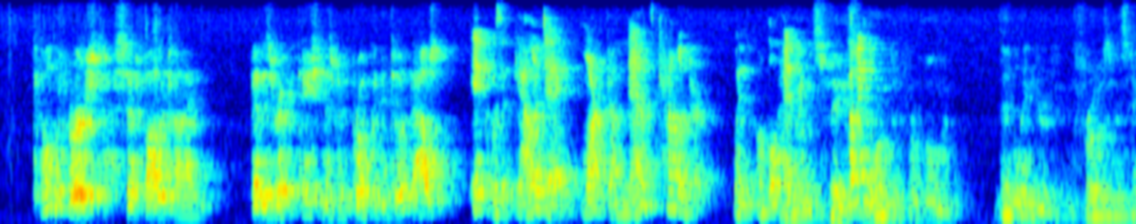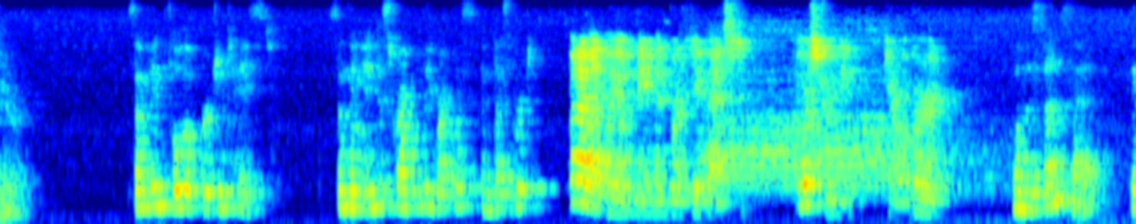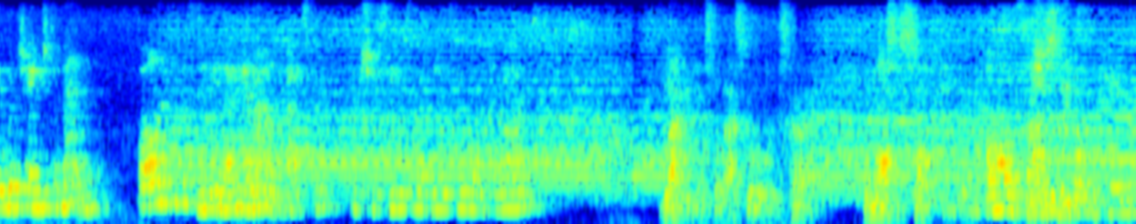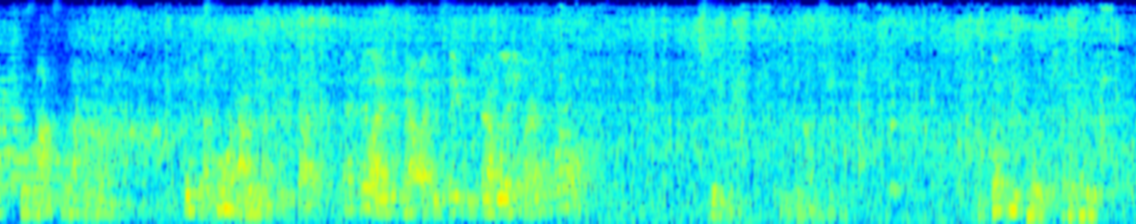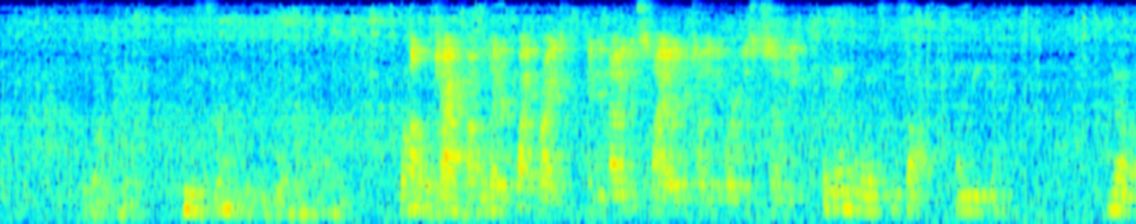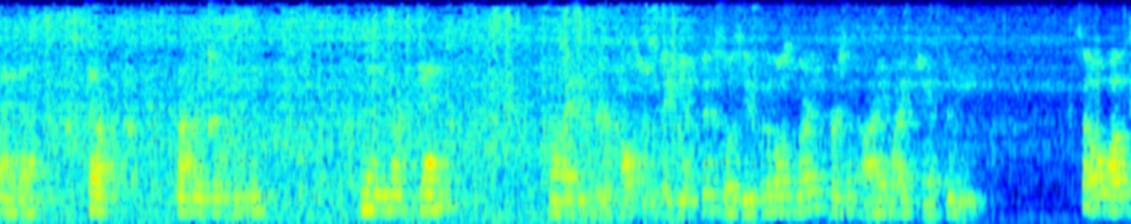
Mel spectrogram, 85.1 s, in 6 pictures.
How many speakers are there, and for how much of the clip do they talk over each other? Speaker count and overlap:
10, about 7%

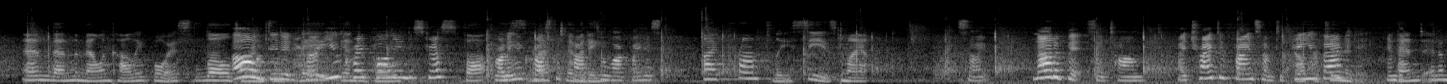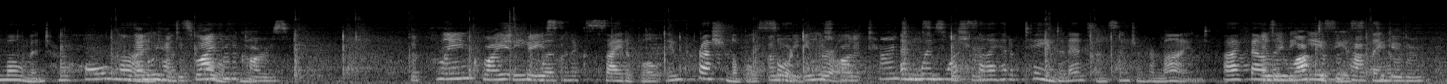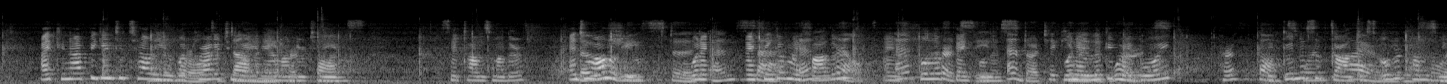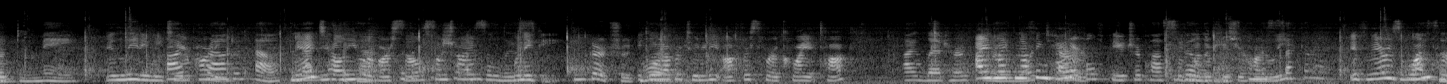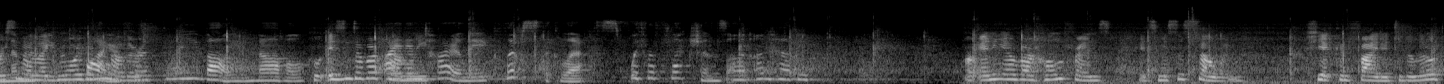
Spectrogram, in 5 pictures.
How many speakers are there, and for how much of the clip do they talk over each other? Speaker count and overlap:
2, about 44%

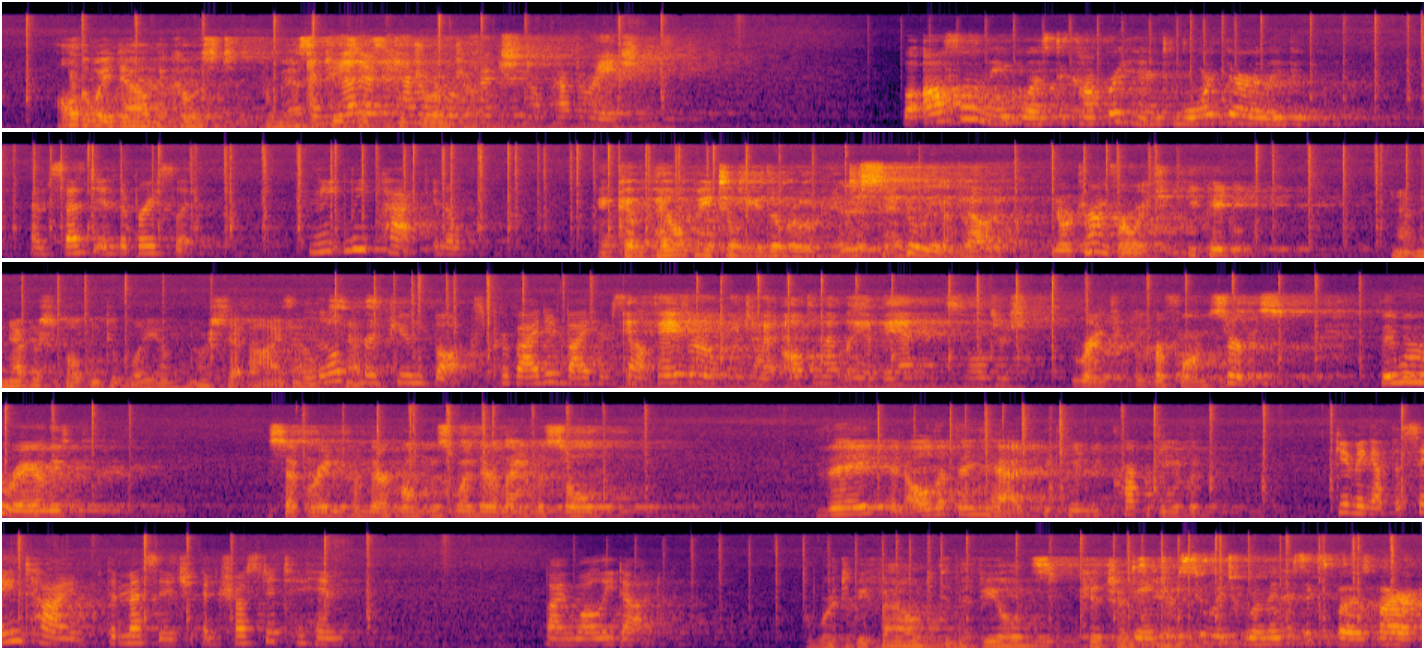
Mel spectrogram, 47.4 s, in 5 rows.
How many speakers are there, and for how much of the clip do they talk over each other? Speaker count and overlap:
7, about 11%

